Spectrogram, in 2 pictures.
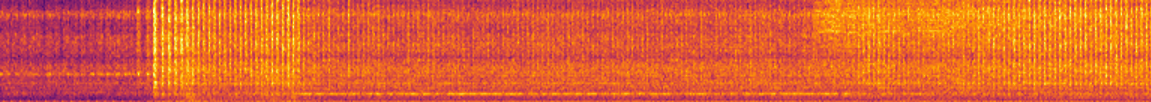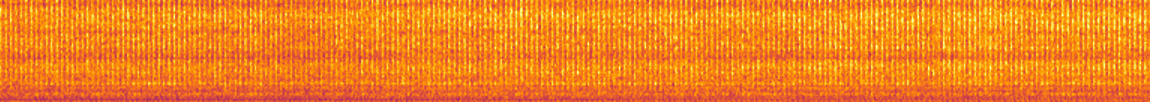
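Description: A band saw whines loudly as it cuts through a log.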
